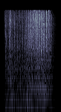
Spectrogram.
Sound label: blinds venetian rub slats with hand; household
